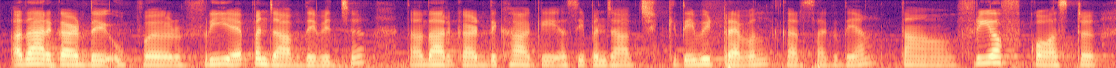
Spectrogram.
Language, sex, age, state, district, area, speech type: Punjabi, female, 30-45, Punjab, Patiala, urban, spontaneous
